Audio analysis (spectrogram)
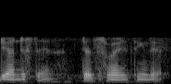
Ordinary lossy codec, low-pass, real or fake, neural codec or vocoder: none; 3.6 kHz; real; none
